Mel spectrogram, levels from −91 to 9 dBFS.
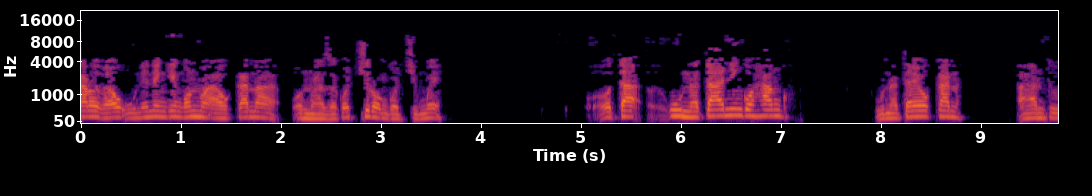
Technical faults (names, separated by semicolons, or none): MP3 compression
